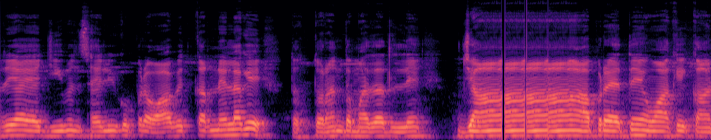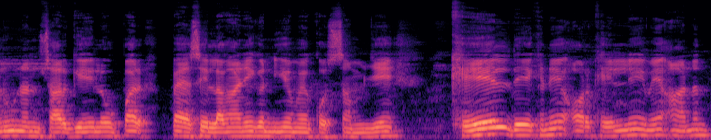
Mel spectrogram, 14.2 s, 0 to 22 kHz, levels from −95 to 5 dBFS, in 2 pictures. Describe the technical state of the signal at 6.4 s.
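The signal at 6.4 s is intact, with no audible fault at that moment.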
